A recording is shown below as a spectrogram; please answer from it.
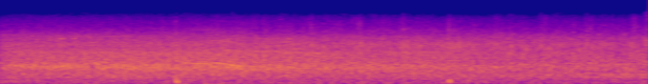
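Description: Crowd applause in a football video game during a Master League match, steady broad clapping and cheering that fills the whole stretch at a fairly loud level.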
